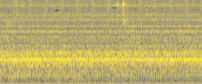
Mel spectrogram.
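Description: Steady background hiss with a thin, constant high tone running through it and no other sound.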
